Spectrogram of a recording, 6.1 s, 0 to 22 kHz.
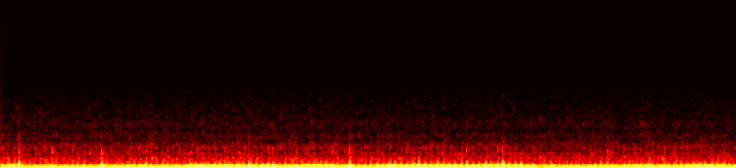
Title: N54 sounds like it’s misfiring on cold start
